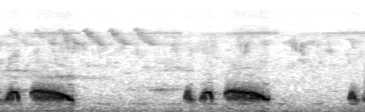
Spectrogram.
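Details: Tú-style cooing from a Cà Mau spotted dove. A short note precedes a long, mellow falling coo, then two quick short coos and another long descending one. Soft chirps of other birds are heard high above.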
